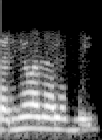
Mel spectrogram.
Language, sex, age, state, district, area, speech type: Telugu, female, 30-45, Telangana, Khammam, urban, conversation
